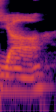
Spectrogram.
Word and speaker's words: Jahres: Did I say it wrong? It's just Yar.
